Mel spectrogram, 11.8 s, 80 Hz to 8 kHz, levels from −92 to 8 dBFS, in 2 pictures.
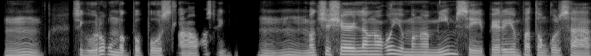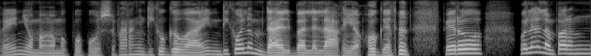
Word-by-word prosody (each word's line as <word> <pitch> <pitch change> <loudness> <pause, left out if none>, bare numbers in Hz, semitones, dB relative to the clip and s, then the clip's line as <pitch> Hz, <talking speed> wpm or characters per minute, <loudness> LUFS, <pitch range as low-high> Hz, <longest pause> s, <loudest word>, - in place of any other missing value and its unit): Mm, 130 0 -5 0.3
siguro 130 +6 -2
kung 165 -7 -4
mag-popost 125 -1 -2
lang 115 0 -1
ako 115 - -5
kasi - - -7 0.4
mm, 125 +1 -10
magshe-share 170 +6 +5
lang 170 -1 +2
ako 185 +5 -1
yung 170 -7 -4
mga 140 -1 -3
memes 185 +8 +2
eh 120 - 0
pero 130 +3 -1
yung 140 -1 -2
patungkol 135 -2 -4
sa 115 -1 +3
akin 165 +7 -5
yung 145 - -4
mga 125 -1 -5
mag-popost 125 +2 -3
parang 155 +2 -7
hindi 155 - -8
ko 165 - -5
gawain 145 +2 0
hindi 170 - -7
ko 230 +5 +1
alam 235 -9 -3
dahil 130 -1 +7
ba 125 +1 +2
lalaki 120 0 +1
ako 115 +5 -4
ganon 150 +6 +1 0.3
pero 220 +3 +4 0.4
wala 260 +4 +1
lang 230 -7 +2
parang 215 0 +2
140 Hz, 200 wpm, -23 LUFS, 125-170 Hz, 0.4 s, dahil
